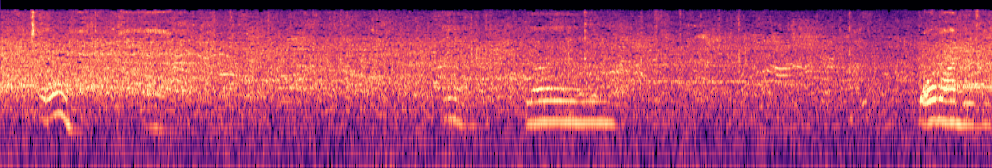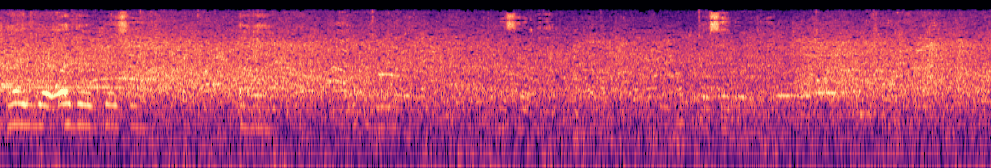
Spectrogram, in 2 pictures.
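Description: A crowd murmurs and cheers steadily in a large arena.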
